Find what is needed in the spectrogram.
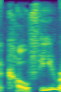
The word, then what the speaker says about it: Ko-fi: If you like the show and want to support future episodes, please go to Ko-fi, rhymes with no fee, .com/MartinPopoff.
